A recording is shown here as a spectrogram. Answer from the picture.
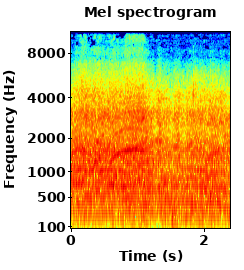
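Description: Laughter that keeps going through the whole moment, dense and loud.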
